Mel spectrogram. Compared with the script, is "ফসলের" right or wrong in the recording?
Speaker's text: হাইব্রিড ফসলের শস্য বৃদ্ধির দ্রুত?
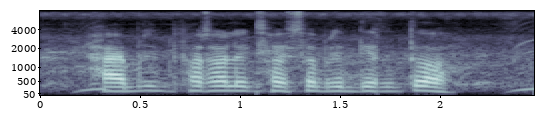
right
